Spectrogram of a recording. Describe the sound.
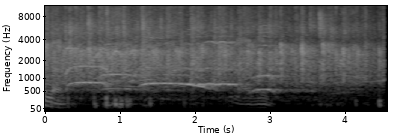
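A crowd applauds steadily for a few seconds, dense clapping with faint voices and a brief tonal whoop or cheer rising over it, at a book presentation with children in the audience.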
